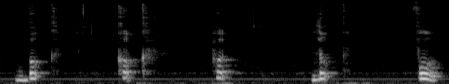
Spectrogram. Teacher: Next is a closed back wall sound produced in the back part of the vocal tract with the tongue close to the back of the root of the mouth and the lips in a rounded position. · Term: closed back vowel sound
